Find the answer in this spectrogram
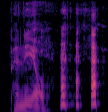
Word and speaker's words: pineal: The pineal gland. Did I say it right that time? No, pineal.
